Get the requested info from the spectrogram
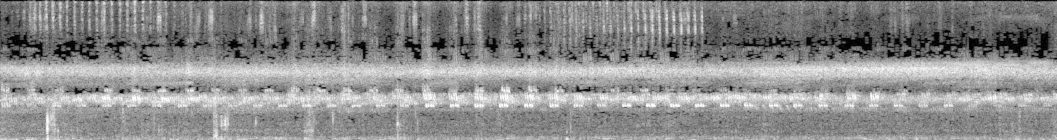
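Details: Many kinds of grass insects singing on a morning walk in a Korean mountain village, a dense steady high buzzing trill layered with rapid pulsed chirps and scattered ticks.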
